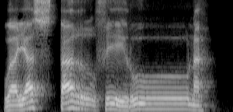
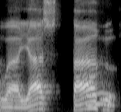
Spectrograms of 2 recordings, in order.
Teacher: gin sukun ya. Ini bukan qalqalah jangan dipantulkan ya.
